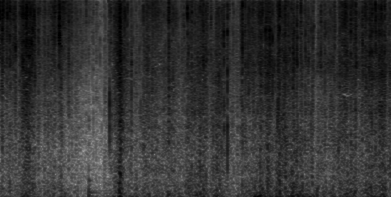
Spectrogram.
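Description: A hand folds and rolls the edge of a large, thin, empty white printed plastic bag. The result is a steady, dense crinkling with sharp, bright crackles over a soft low rustle, punctuated by a few louder crisp snaps.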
